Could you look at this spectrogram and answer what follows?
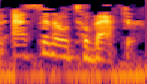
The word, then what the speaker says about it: Acinetobacter: It's not supposed to be Actinobacter, but Acinetobacter.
